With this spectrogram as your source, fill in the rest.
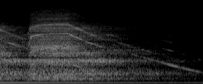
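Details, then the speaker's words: Dyson cordless stick vacuum on a Milwaukee battery adapter, tested with a non-original vacuum head: motor whine jumps up sharply then sags lower in pitch over two seconds, vacuum motor surging, cause unknown. "it started what I would call surging have a listen to this nice okay that's not expected hear that"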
